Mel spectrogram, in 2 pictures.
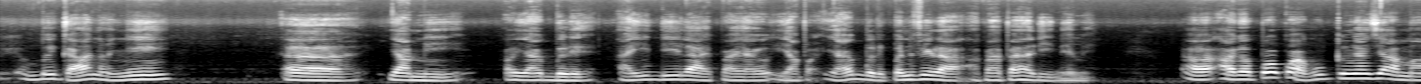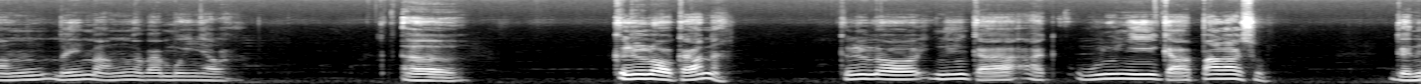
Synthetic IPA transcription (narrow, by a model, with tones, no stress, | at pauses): ɓə˦ɡaː˨˦nã˨ɲĩː˦ | ə˨ | ja˨mĩː˨ | ja˨ɡ͡bə˨lə˨a˨ji˦liː˦la˨k͡pa˧˨ja˨˧ja˨pja˨˦ɡ͡bə˨lə˨k͡pɜ˦nĩ˦fe˦i˦la˨a̰˨pa˧i˦pa˧˦a˨liː˨nɛ̰̃ː˨mḭ̃ː˨ | ə˨ʔa˨kɜ˧k͡pɔ˦kʷwa˨k̬u˦kə˦ɨ˦ŋã˧˦s̬i˦a˨mãː˨ŋũ˦mɛ̃˨nĩ˨˦mãː˨ŋũ˦ŋã˧pa˧i˦mõ˧˦ĩ˦ja˧la˨ | ə˨ | kə˧lə˧˦lɔː˨˦kaː˨˦nã˨ | kə˧lə˧lɔː˧˦ŋĩ˦ɡaː˨˦a˨wu˦lu˦ɲĩː˦ɡaː˨˦pa˦la˦su˨ | ɡɜ˨nĩ˦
